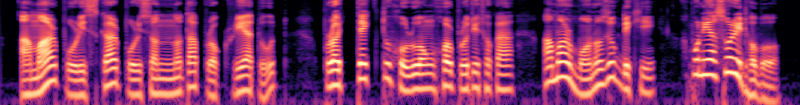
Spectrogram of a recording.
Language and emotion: Assamese, surprised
